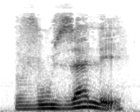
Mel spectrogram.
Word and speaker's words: vous allez: Same thing here. We'll have this little link between the two. Vous allez. Vous allez.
